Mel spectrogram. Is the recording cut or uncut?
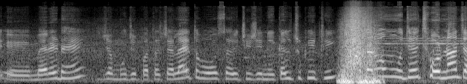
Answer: cut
